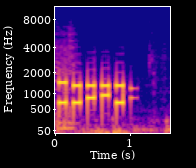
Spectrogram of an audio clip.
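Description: Keypad tones sound as a mobile phone number is dialed: six quick, evenly spaced dual-tone beeps, the last shorter and softer, followed by quiet.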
